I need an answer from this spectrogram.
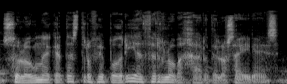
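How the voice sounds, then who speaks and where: A man's voice: sits low, sing-song, fairly quick, creaky, very noisy. A man delivering scripted, dramatic narration as a documentary narrator. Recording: prominent music behind narration.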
